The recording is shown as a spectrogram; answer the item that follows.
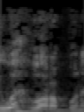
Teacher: قالون يروي عن نافع تسكين الهاء في وهو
